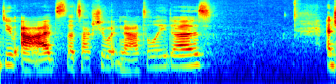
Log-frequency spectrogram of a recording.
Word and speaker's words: Natalie: That's actually what Natalie does. And she pronounces her name with a hard T, that's why I'm saying it like that.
